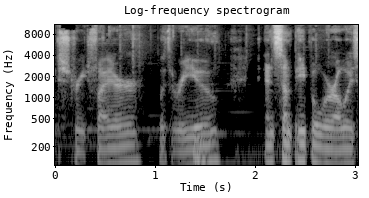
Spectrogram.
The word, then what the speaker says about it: Ryu: saying no it's pronounced Rue like Rue no it's not Rue yeah it's definitely not rude like do you the the r is not even it's like a d basically I know it's kind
